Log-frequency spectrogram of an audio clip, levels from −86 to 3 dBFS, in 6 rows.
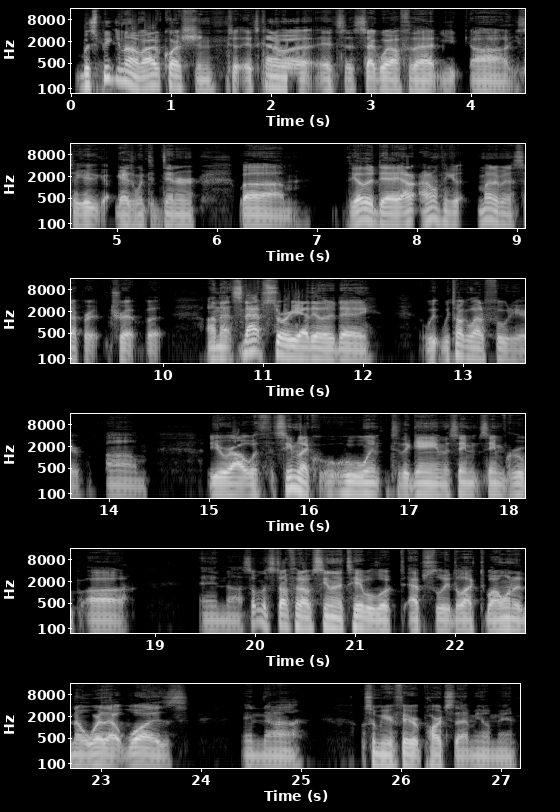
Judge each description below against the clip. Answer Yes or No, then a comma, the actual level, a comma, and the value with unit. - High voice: No, very low, 90 Hz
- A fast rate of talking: Yes, fast, 245 wpm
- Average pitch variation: Yes, average, 3.0 semitones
